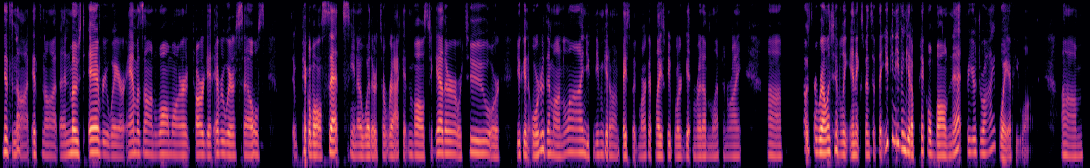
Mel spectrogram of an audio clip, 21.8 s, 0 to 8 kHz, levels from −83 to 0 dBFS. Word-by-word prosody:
It's 200 -4 +1
not, 165 - -6
it's 170 +2 -3
not, 150 -3 -10
and 155 +3 -5
most 180 -2 +6
everywhere, 160 -7 +6
Amazon, 175 -1 -2
Walmart, 160 -1 -3
Target, 160 -1 +1
everywhere 165 -3 0
sells, 155 - -3 0.6
eh, - - -9
pickleball 155 -3 +4
sets, 185 +4 +5
you 160 -3 -7
know? 150 0 -2
Whether 145 0 +1
it's - - -8
a 150 - -5
racket 150 0 -3
and 160 0 -12
balls 150 -2 0
together 175 -1 +2
or 145 -3 -6
2, 175 0 -2
or 140 -1 -4 0.3
you 165 - -3
can 165 -4 +1
order 155 +11 +1
them 175 -7 -3
online, 185 +5 -4
you 150 - -5
can 150 - -23
even 165 0 -7
get 160 -1 -2
'em 150 - -6
on 145 -1 -12
Facebook 150 0 -2
Marketplace. 145 +1 -3
People 150 -2 -6
are 140 - -3
getting 140 0 -5
rid 140 0 -4
of 145 - -2
them 140 0 -16
left 145 +1 -13
and 140 -2 -19
right. 140 0 -10 0.5
Uh, 145 -2 -7 0.5
it's - - -2
a - - 0
relatively 190 -2 +6
inexpensive 160 +1 -3
thing - - -3
you 325 - +3
can 350 +2 -3
even 260 -8 +4
get 195 -6 +6
a - - +6
pickleball 155 -7 +1
net 185 - +1
for - - -8
your 190 0 -2
driveway 180 +10 -3
if - - -8
you - - -18
want. - - -16 0.6
Um 145 -1 -8
160 Hz, 190 wpm, -25 LUFS, 150-175 Hz, 0.6 s, most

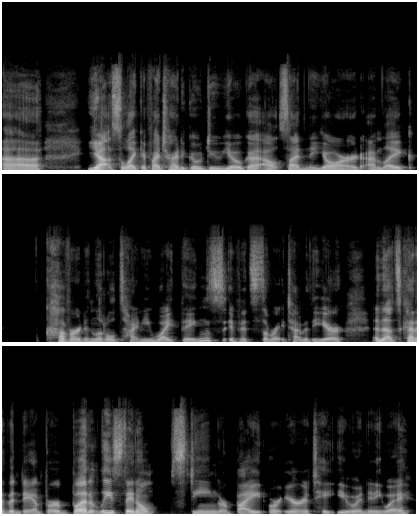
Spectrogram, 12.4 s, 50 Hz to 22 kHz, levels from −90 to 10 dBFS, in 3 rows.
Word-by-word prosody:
uh 180 -2 +3 0.5
yeah, 200 +1 +8
so 200 - 0
like, 170 -2 +2
if - - -4
I 180 - +4
try 185 +1 -1
to 175 - -4
go 175 -1 -1
do 165 0 -4
yoga 160 +1 0
outside 155 +1 -1
in - - -9
the 135 - -8
yard, 150 -1 -1
I'm, 160 -2 -3
like, 150 - -2 0.4
covered 165 -6 -1
in 150 - -6
little, 145 -2 -3
tiny 140 - -8
white 140 -2 -3
things, 280 +11 -3
if 180 -2 -6
it's 155 - -4
the - - -4
right - - -7
time - - -7
of - - -7
the - - -7
year, - - -2 0.3
and 185 -1 +3
that's 155 -2 +2
kind 195 -6 +4
of 160 - -8
a 155 - +2
damper, 130 -1 -2
but 205 -1 +8
at 190 - 0
least 250 +1 +3
they 230 -4 +8
don't 180 -5 +2
sting 150 -3 -2
or 130 - -3
bite 135 +3 0
or - - -2
irritate 145 +1 -4
you - - -2
in - - -4
any - - -4
way. 255 - -1
160 Hz, 245 wpm, -24 LUFS, 150-185 Hz, 0.5 s, yeah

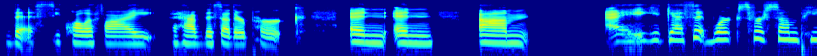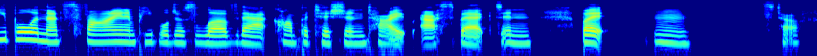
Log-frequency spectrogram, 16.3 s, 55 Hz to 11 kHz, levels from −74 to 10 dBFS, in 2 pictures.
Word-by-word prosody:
This. 190 - -5
You 205 - -13
qualify 185 -2 0
to 180 +2 -11
have 185 -2 +1
this 185 +1 -4
other 175 -2 +1
perk. - - -5 0.4
And 200 -3 +4
and, 195 -1 +3 0.5
um, 195 -1 +6 0.8
I 255 - +2
guess 255 +5 -4
it 310 -8 -1
works 265 +3 -3
for 300 -1 -2
some 270 -1 -5
people, 270 +1 -2
and 255 -3 -1
that's 210 +1 +1
fine, 215 0 +2
and 210 0 -2
people 210 -1 -12
just 200 -1 -10
love 190 -1 -1
that 180 -3 0
competition-type 195 - -3
aspect - - +1
and 190 -2 -8 0.5
but 205 +6 +8 0.5
mm, 195 -3 -11 0.7
it's - - -14
tough. - - -12
200 Hz, 120 wpm, -24 LUFS, 190-235 Hz, 0.8 s, but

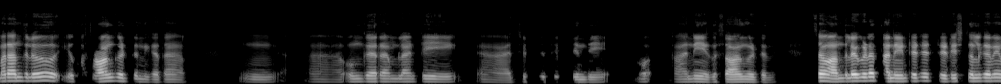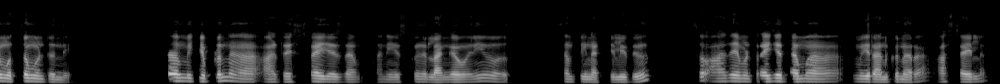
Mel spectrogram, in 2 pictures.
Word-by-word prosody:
మరందులో 165 +1 +5 0.3
ఈ - - -15
ఒక - - -22
సాంగ్ 150 +4 +5
ఉంటుంది 135 -4 -10
కదా! 115 +1 -7 0.7
హ్మ్. 115 -1 -14 0.4
ఆహ్, 115 -1 -19
ఉంగరం 135 0 -1
లాంటి 135 0 -4 0.6
ఆహ్, 105 -2 -12
జుట్టు 370 -2 -17
తిప్పింది. 115 - -9 0.4
ఓహ్, - - -12 0.3
అని 125 +2 -2
ఒక 120 - -9
సాంగ్ 120 +1 +4
ఉంటుంది. 110 -1 -11 0.4
సో - - +9
అందులో 145 +3 +7
కూడా 175 +1 +9
తను 145 0 +6
ఏంటంటే, 155 +3 +2
ట్రెడిషనల్ 145 +1 +1
గానే 160 +1 +6
మొత్తం 150 +2 0
ఉంటుంది. 115 -4 -8 1.0
సో - - +6
మీకు 150 -1 -6
ఎప్పుడన్నా, 155 +3 -3 0.3
ఆ - - -3
డ్రెస్ 125 -1 -6
ట్రై 140 -1 +2
చేద్దాం, 115 -1 -5 0.2
తను 120 0 -15
వేసుకున్న 120 +1 -9
లంగా 115 +1 -1
ఓణి 130 +5 -8
ఓహ్, 125 - -10 0.6
సమ్‌థింగ్ 120 -1 -7
నాకు 110 - -17
తెలీదు. 115 +1 -4 0.6
సో - - -6 0.2
అదేమన్నా 140 -1 -3
ట్రై 140 0 +3
చేద్దామా, 135 -2 0 0.4
మీరు 130 -1 +1
అనుకున్నారా 115 0 -6 0.2
ఆ - - -12
స్టైల్‌లో? 125 +1 -3
130 Hz, 150 wpm, -24 LUFS, 115-145 Hz, 1.0 s, సో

